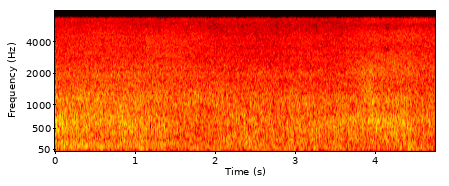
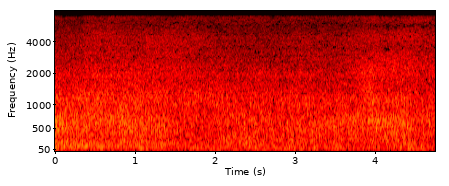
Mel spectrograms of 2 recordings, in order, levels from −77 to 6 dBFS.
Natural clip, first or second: second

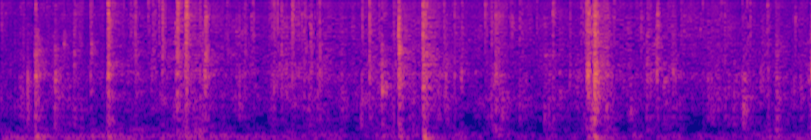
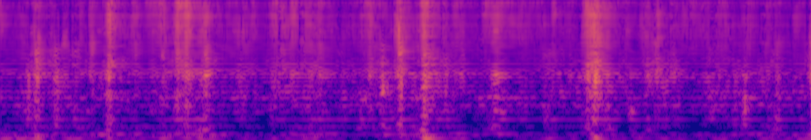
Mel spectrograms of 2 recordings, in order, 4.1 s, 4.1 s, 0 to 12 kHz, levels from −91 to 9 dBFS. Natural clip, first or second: first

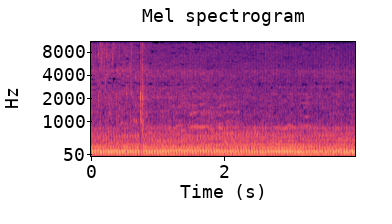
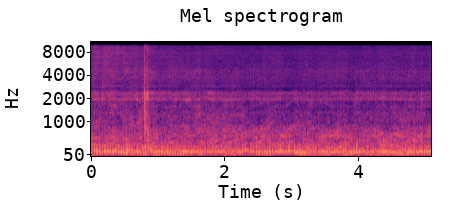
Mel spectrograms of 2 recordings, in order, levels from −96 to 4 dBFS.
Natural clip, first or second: first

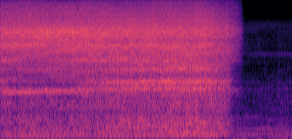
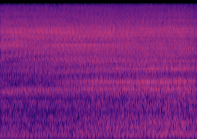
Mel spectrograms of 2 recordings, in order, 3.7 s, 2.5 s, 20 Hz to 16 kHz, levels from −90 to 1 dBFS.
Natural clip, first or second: second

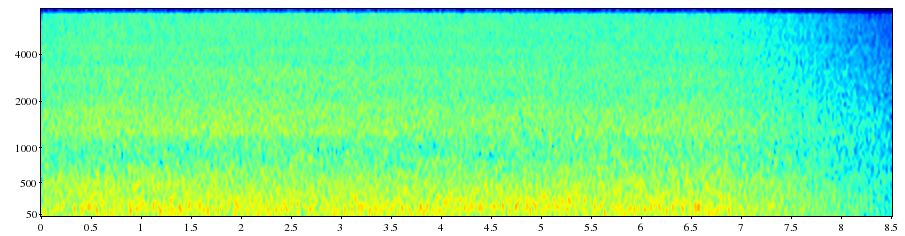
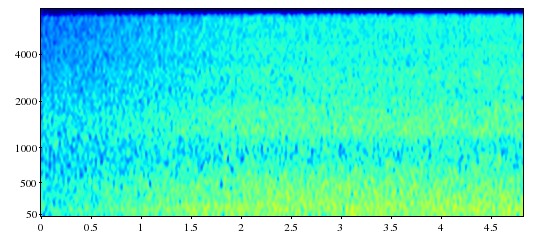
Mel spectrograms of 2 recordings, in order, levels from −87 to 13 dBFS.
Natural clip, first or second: first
